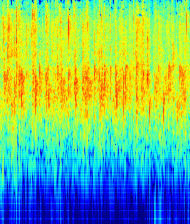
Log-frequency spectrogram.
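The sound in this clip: Audience applause welcomes congressional speakers at an environmental and energy policy event, brisk even clapping from a fair-sized crowd that stays steady throughout.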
